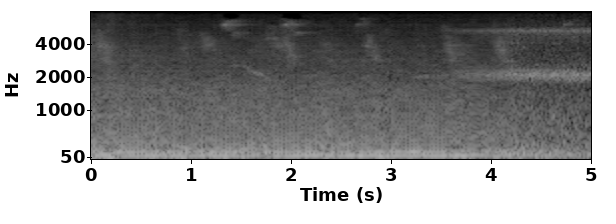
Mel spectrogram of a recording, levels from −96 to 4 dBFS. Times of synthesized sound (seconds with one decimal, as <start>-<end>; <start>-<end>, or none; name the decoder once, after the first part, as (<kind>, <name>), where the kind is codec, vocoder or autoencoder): 0.0-4.2 (vocoder, Vocos)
